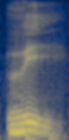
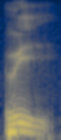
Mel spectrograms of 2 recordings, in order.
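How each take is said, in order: The two takes are said the same way.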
